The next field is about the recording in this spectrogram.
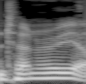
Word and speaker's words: Ternary: Genau, was ich gut finde, Ternary, wie spricht man das aus, sag mal? – Ternary. – Den Ternary Operator, den hat's ja schon eine Weile.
